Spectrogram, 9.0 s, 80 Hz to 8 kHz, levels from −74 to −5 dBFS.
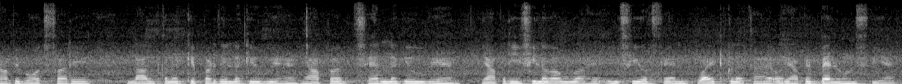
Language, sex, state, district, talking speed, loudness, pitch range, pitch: Hindi, male, Uttar Pradesh, Jalaun, 240 wpm, -17 LUFS, 155-165 Hz, 160 Hz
